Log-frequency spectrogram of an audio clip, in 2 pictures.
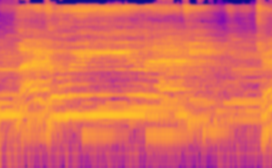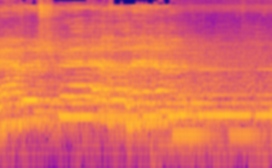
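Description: A man singing a folk song over an acoustic guitar in live performance, in two sung phrases with a short break about three seconds in.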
